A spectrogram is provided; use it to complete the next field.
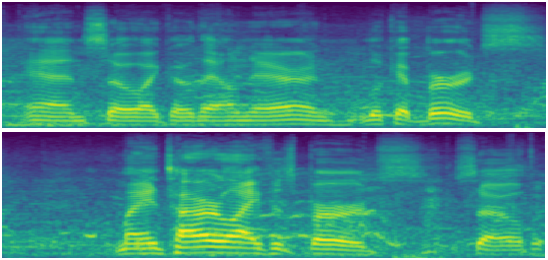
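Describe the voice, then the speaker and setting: A man at medium pitch talks at a fairly slow pace with ordinary pitch variation while noticeable background noise sits behind him. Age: 60s. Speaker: wildlife educator. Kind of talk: interview.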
